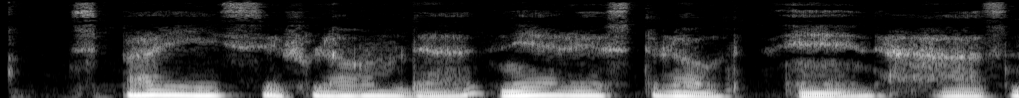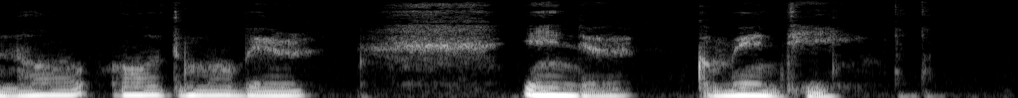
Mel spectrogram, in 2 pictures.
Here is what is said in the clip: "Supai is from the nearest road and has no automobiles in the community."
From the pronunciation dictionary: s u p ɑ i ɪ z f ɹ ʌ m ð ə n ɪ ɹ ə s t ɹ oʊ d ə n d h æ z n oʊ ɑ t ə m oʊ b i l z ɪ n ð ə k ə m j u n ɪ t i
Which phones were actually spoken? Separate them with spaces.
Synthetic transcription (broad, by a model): s p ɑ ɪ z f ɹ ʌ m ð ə n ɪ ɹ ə s t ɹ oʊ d ə n d h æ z n oʊ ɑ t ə m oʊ b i l ɪ n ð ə k ə m j u n ɪ t i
